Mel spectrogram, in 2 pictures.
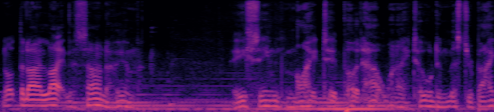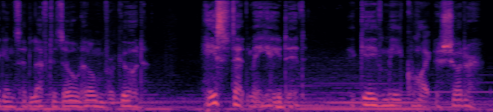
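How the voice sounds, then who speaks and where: A man voicing an elderly male hobbit gardener, talking slowly in a gruff, homely way. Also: mid-range voice, fairly even intonation, over music, natural voice. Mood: uneasy.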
